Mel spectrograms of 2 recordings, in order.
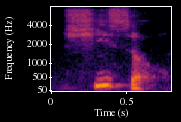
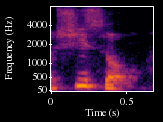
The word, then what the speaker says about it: shiso: system maybe um it's it tells you to to hold the O twice as long it just makes it longer so shiso and shiso is pretty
